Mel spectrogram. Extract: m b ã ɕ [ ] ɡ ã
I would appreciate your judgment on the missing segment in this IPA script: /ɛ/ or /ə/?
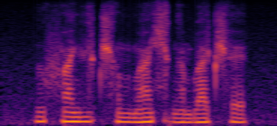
ə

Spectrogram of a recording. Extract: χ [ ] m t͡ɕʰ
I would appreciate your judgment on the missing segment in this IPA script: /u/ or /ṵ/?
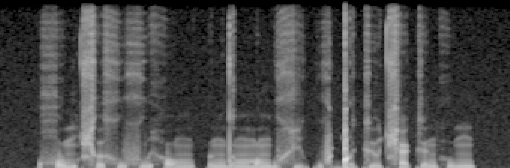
u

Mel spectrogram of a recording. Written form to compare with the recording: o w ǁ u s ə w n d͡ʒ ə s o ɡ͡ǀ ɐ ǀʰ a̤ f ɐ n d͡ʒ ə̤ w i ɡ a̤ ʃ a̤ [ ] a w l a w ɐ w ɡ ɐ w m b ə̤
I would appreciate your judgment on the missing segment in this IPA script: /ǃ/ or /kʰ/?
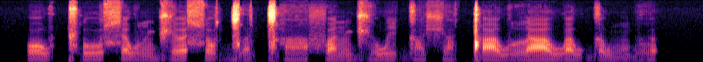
ǃ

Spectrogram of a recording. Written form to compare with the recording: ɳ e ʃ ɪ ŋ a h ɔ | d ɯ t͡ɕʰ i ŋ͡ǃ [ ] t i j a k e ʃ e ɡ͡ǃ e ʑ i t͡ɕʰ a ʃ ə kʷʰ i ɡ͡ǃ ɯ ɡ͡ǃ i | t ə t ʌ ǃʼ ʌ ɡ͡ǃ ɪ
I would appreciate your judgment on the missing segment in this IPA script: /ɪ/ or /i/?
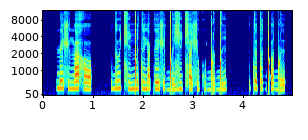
i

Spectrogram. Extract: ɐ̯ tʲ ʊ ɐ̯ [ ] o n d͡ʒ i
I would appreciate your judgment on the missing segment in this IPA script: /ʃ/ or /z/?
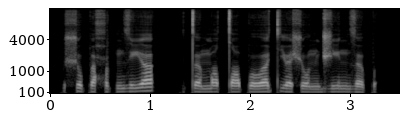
ʃ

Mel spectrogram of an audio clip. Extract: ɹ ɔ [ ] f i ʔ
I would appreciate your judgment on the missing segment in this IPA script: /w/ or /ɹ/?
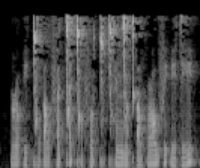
w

